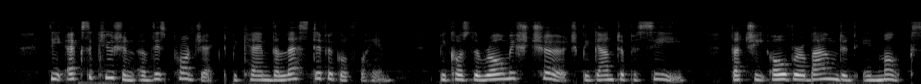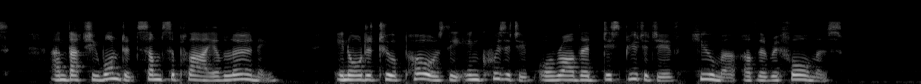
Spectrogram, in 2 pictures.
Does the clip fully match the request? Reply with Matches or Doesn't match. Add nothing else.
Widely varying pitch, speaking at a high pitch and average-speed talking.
Doesn't match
